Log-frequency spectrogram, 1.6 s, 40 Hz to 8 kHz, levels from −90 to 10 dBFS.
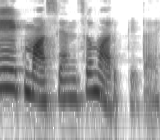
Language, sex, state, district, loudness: Marathi, female, Maharashtra, Solapur, -18 LUFS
